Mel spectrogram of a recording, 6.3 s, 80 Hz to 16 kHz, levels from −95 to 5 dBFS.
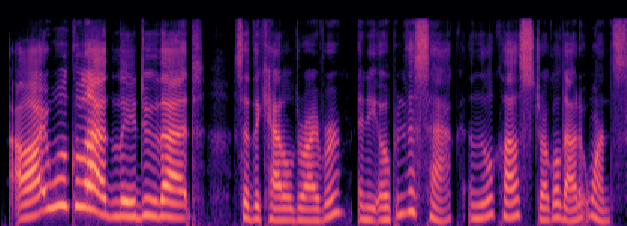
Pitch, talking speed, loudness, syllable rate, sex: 235 Hz, 200 wpm, -21 LUFS, 5.0 syllables/s, female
